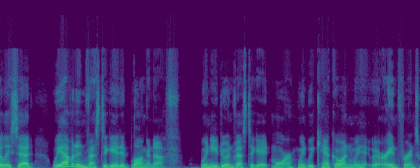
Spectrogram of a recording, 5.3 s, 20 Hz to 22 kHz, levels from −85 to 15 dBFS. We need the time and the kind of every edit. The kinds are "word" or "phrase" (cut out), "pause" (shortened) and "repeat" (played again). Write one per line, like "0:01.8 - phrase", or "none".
0:01.6 - word
0:02.5 - word
0:03.4 - word
0:03.8 - word
0:04.3 - word

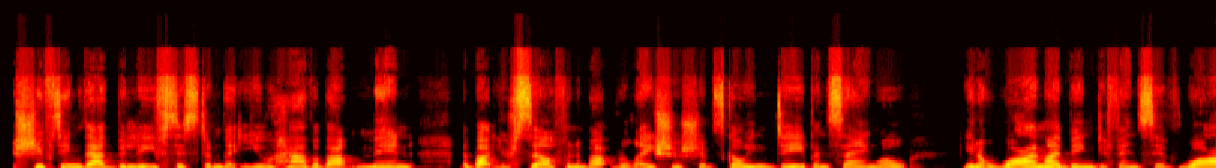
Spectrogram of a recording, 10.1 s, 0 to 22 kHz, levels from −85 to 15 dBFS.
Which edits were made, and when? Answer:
none

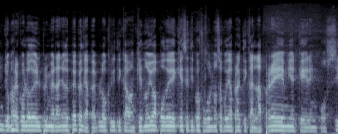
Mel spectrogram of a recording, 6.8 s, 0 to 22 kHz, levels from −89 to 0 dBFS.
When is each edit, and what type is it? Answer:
0:01.6 - phrase
0:02.7 - word

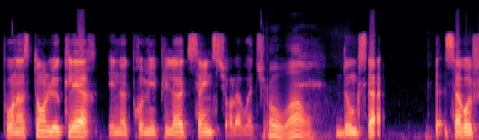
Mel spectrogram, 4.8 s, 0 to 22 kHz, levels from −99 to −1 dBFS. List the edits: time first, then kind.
0:02.2 - phrase

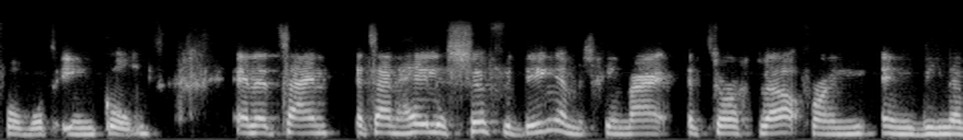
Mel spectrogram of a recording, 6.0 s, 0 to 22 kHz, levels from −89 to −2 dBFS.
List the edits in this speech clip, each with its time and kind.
0:02.2 - pause
0:05.0 - word

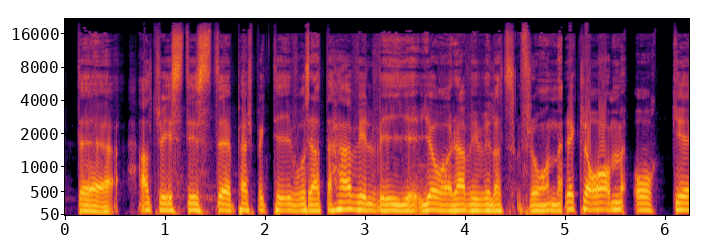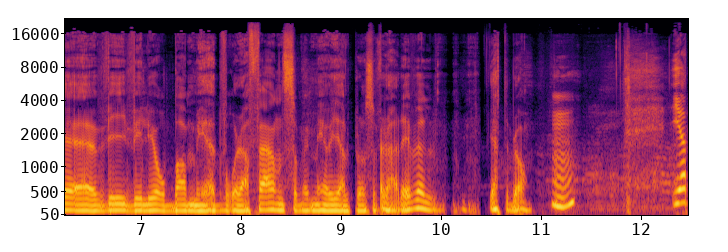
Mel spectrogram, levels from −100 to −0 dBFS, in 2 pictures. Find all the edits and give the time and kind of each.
0:02.4 - word
0:04.5 - phrase
0:05.0 - word
0:09.4 - word
0:10.4 - pause

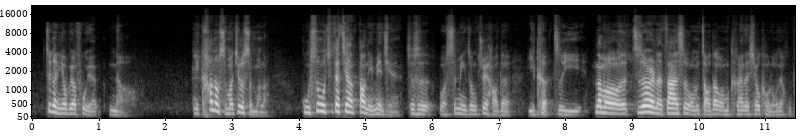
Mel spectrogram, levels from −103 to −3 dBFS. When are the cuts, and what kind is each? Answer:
0:01.0 - pause
0:05.6 - pause
0:06.1 - pause
0:08.3 - pause

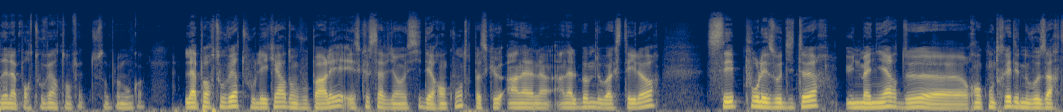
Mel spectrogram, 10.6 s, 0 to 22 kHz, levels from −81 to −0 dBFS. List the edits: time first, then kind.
none

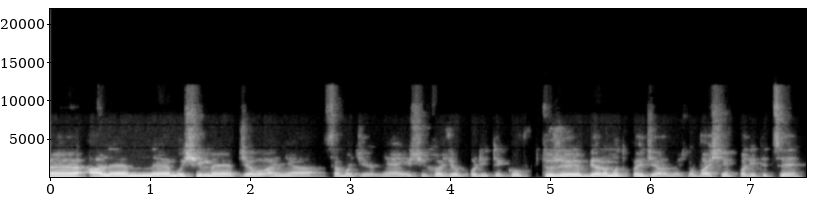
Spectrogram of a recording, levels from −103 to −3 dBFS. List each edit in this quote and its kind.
0:01.9 - word
0:04.8 - pause

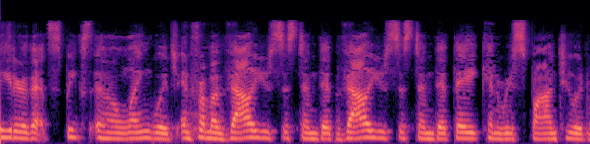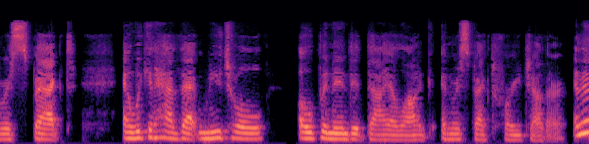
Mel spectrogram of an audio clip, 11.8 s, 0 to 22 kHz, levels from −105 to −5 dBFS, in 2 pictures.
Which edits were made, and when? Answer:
0:03.4 - repeat

